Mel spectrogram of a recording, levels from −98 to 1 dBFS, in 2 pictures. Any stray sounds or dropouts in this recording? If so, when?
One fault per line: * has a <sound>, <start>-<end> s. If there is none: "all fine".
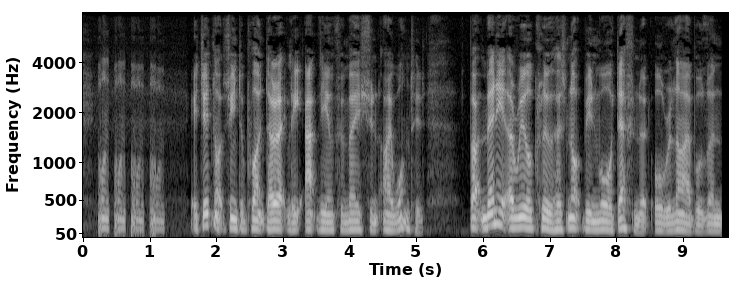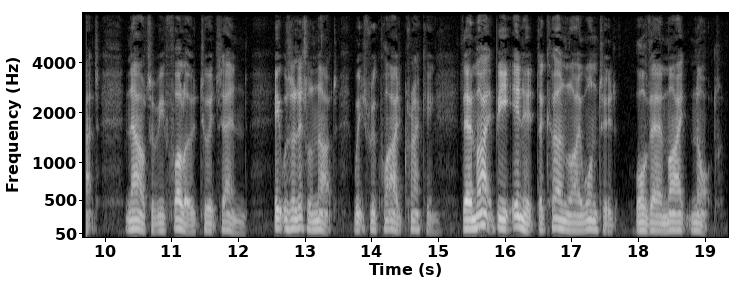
* has a laugh, 0.2-1.2 s
* has a dropout, 9.6-9.7 s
